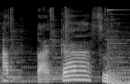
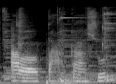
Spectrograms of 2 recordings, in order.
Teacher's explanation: Alif Lam dihilangkan secara bacaan kita masukkan kita idghomkan kepada huruf tak atau alif lam kita lebur secara bacaan dan yang kelihatan adalah huruf tagnya jadi bacanya at-takasur ndak boleh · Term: al-syamsiah, asyamsiyah, bacaan asyamsiyah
